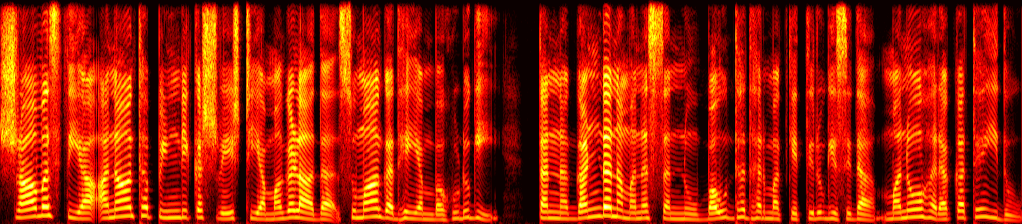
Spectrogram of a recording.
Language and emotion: Kannada, neutral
